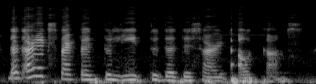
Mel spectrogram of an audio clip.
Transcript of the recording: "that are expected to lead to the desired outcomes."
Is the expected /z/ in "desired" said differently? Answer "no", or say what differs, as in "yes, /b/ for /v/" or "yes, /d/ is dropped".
yes, /s/ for /z/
